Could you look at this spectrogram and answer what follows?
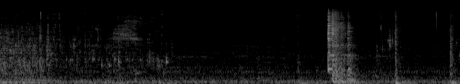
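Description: Hot water poured from a kettle splashing through noodles in a stainless steel mesh strainer into the sink, tapering off within the first second or two. A single sharp knock follows about three seconds in, with a couple of small clicks after it.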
